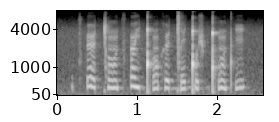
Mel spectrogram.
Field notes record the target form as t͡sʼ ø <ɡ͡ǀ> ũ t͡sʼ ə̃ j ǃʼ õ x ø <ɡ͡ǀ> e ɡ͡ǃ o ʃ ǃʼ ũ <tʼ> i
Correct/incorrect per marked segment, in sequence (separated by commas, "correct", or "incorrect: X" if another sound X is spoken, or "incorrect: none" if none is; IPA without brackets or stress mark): incorrect: ǀ, correct, correct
